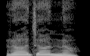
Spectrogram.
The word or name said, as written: ರಾಜಾನ್ನ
